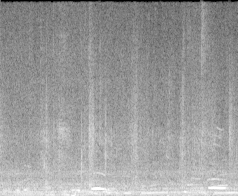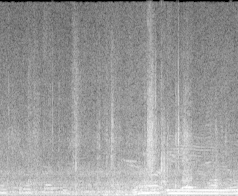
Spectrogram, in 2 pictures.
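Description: A woman walks across gravel with crunching footsteps.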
